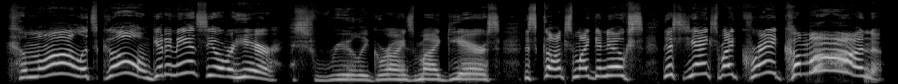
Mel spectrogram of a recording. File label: menu chatter; slash; respawn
